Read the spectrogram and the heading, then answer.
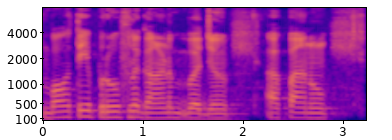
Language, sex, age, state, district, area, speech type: Punjabi, male, 18-30, Punjab, Patiala, rural, spontaneous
